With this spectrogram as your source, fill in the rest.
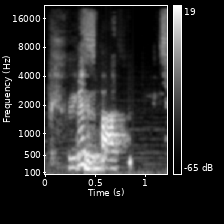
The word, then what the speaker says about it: bisphosphonates: Bisphosphonates, yeah. Bisphosphonates, okay, well, yeah, I mispronounced it.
